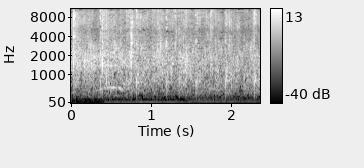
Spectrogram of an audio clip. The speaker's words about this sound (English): Give the Lord one more big hand clap of praise. You love him with all your heart.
